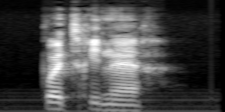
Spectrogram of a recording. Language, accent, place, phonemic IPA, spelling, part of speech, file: French, France, Lyon, /pwa.tʁi.nɛʁ/, poitrinaire, adjective / noun, LL-Q150 (fra)-poitrinaire.wav
- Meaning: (adjective) consumptive, tubercular, phthisic; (noun) tuberculosis patient, tubercular (person suffering from tuberculosis)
